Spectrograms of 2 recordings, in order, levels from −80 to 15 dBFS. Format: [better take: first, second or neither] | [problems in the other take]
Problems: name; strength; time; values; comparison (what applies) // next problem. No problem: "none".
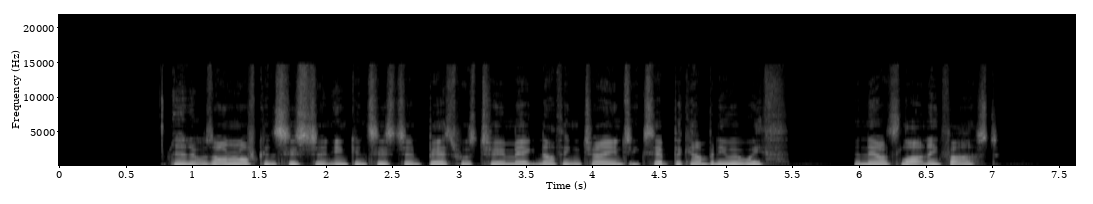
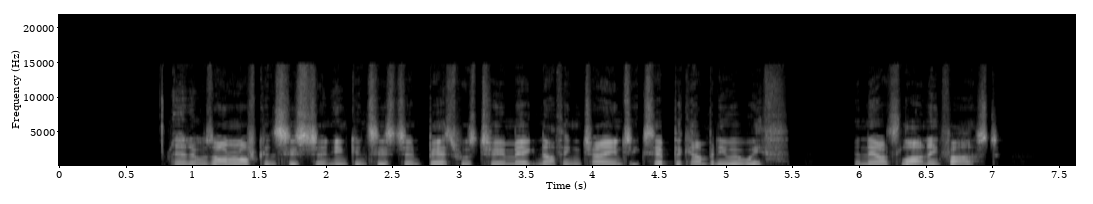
first | thin; very; fading below 550 Hz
